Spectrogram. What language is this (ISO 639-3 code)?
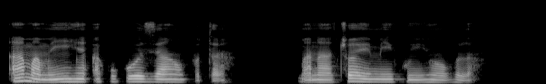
ibo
